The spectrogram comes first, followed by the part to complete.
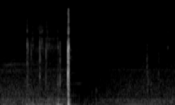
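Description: Handling noise: a few light clicks, then one sharp click or knock about a second in.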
